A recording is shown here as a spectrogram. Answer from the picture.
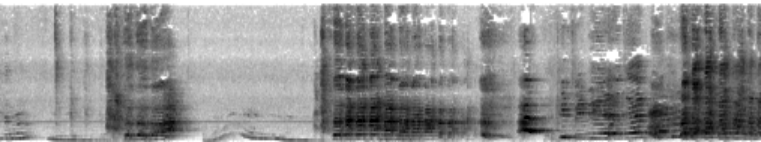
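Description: People laughing hard, in repeated fits of giggling, loudest from about four seconds in; shortly before that a single voice slides up and back down in one drawn-out cry.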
